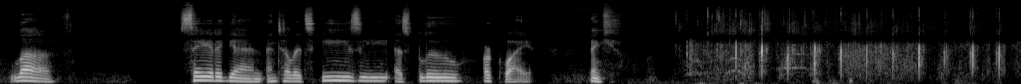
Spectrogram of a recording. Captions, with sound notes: Love. Say it again until it's easy as blue or quiet." Thank you. (audience applauding)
